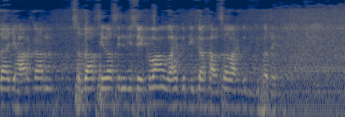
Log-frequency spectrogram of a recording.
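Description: A middle-aged man chants in a melodic voice through a loudspeaker.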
